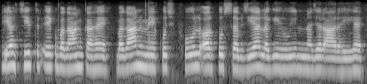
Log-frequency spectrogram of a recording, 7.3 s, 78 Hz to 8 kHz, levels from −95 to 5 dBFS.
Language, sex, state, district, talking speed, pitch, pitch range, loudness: Hindi, female, Jharkhand, Deoghar, 155 wpm, 185 Hz, 180-200 Hz, -18 LUFS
